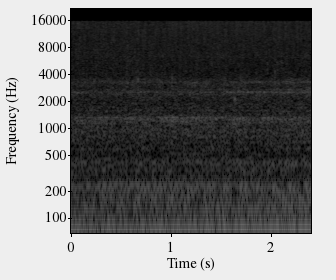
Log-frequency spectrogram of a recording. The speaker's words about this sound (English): Oh, look, a little boat going past.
